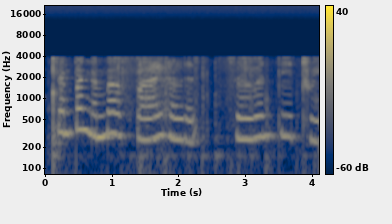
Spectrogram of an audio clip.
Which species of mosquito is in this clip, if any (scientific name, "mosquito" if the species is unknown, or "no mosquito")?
no mosquito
